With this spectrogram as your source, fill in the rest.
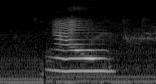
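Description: A single drawn-out, tonal cat meow, clear and close, rising then holding steady before fading out over a quiet background hum.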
